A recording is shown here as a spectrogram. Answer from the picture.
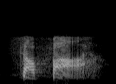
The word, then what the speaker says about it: tsaphan: They have said, and let me go back to hidden ones, because the Hebrew word there is Safan, Strong's Concordance, H6845. It is spelled T-S-A-P-H-A-N.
